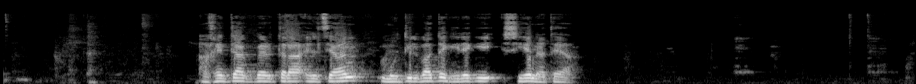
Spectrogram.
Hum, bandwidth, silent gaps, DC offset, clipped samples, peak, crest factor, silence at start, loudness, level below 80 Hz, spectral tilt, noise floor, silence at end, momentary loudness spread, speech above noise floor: none; 11.5 kHz; none; under 0.1%; under 0.1%; 0 dBFS; 16 dB; 0.9 s; -12 LUFS; -52 dBFS; -6 dB/octave; -65 dBFS; 3.45 s; 9 LU; 54 dB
